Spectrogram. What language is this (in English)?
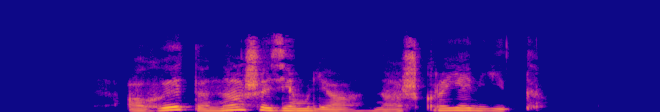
Belarusian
